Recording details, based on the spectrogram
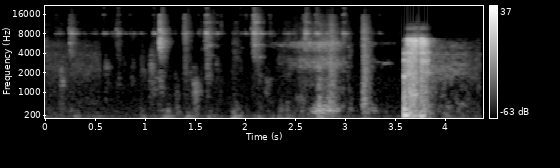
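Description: A dog whimpers close by in a quiet room, giving soft scattered high whines and snuffly breaths, then one sharper sneeze-like burst near the end.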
